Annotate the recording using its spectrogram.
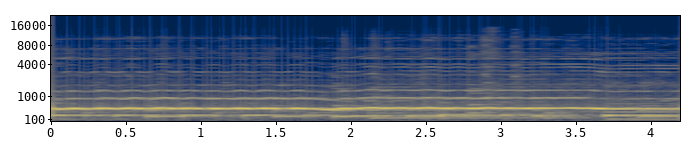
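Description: A woman's voice hums one long held note with a slight vibrato, ending near the end. Under it a classical (nylon-string) guitar is plucked in a low, changing accompaniment.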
